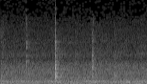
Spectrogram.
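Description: A few sharp, light clicks, the loudest about a second in, as a road bike's front wheel is fitted back into the fork dropouts and secured, over a steady background hum.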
